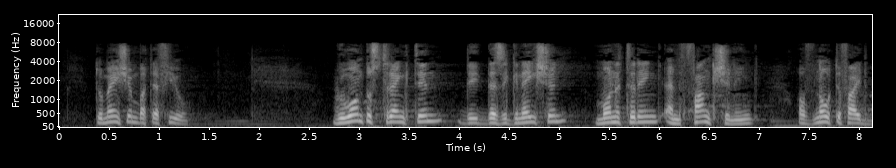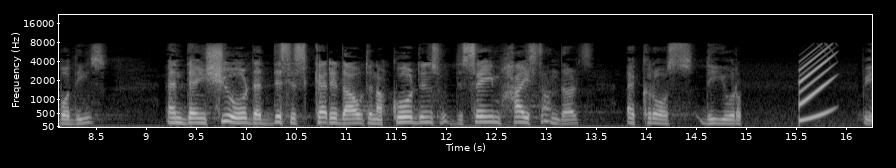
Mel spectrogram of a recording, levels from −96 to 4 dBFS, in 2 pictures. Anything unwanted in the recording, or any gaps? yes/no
yes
